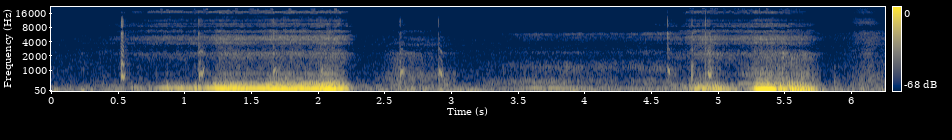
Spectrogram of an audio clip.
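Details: A sleeping rescued female dog snores with low, rattling rumbles on each breath in, separated by quiet exhalations; snoring.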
